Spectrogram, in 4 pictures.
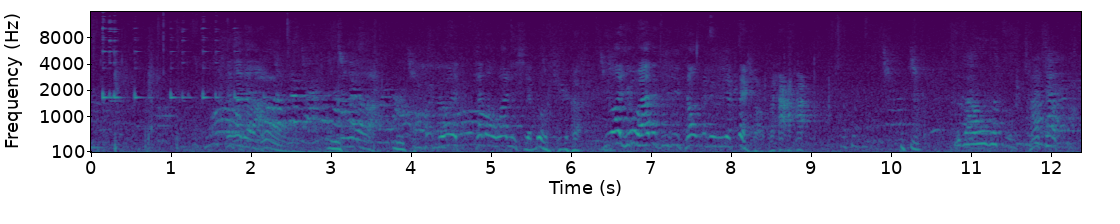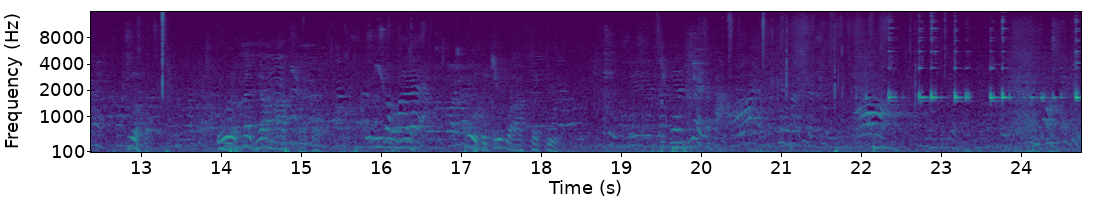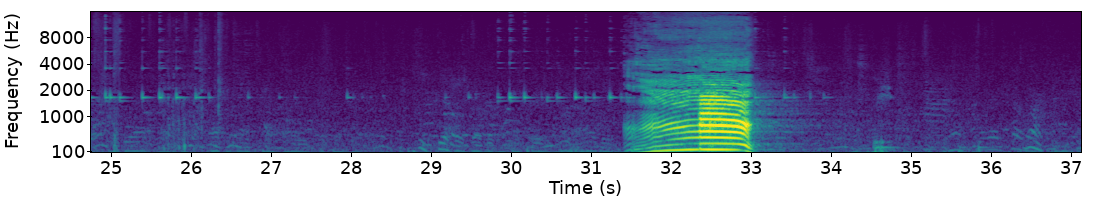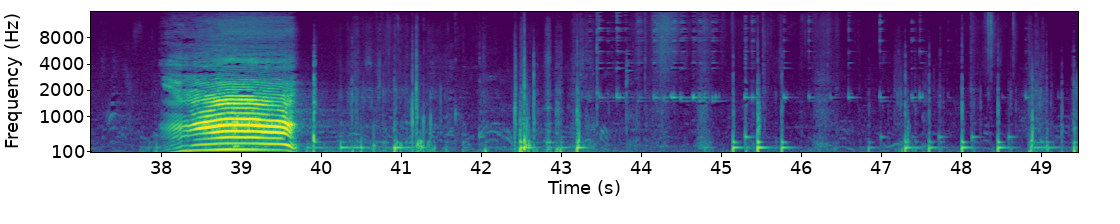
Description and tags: in a mountainous area there is only the old cow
